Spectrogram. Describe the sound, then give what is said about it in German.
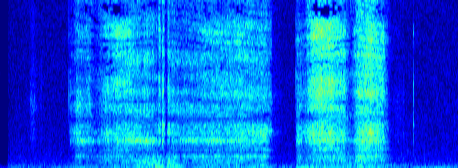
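A quill pen scratches across paper in two close, raspy strokes, a long steady scrape followed by a shorter, brighter burst after a brief pause. No voices. “So kratzt eine Schreibfeder übers Papier.”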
